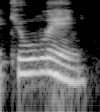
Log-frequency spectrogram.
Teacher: у слові тюлень звук ть М'який приголосний і Він знаходиться на початку слова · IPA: [Т’]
